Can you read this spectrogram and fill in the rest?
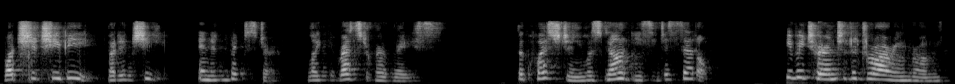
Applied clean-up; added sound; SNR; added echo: neural mask model DeepFilterNet 3.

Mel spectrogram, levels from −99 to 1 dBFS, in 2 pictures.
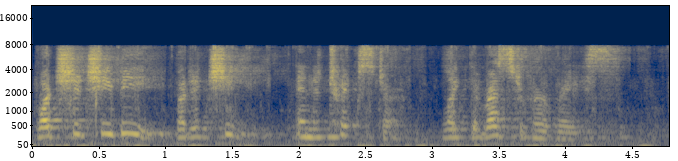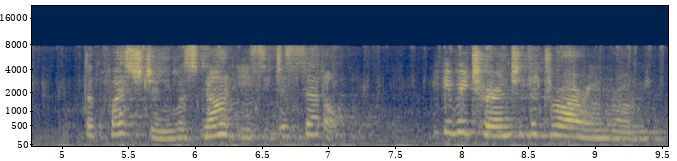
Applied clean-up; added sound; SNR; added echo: neural separator model SepFormer DNS4.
